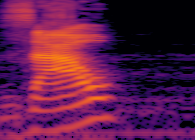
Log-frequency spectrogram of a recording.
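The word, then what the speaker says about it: Zhou: racer for Ferrari show but with the Z instead of s for pronunciation Zao shows show guanyu bam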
